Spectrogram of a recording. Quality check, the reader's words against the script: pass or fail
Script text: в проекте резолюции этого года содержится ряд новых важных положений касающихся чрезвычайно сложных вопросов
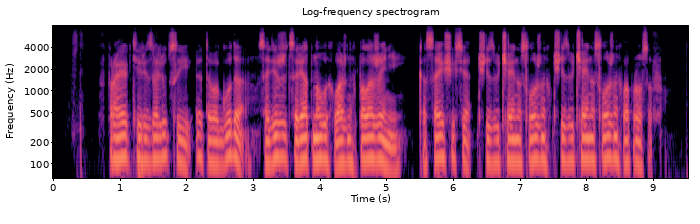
fail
